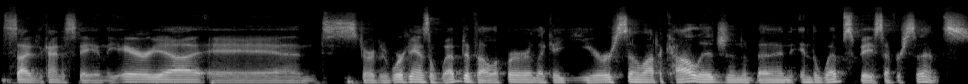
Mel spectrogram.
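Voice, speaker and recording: A man with a fairly low pitch and a slight Central New York accent speaks at a fairly slow pace. His pitch varies in an ordinary way on a very clean recording with a silent background. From upstate New York. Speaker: engineering leader in tech. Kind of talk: casual interview chat.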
